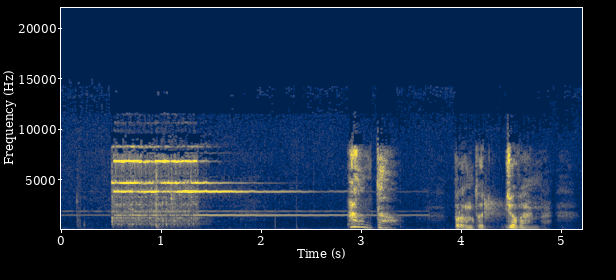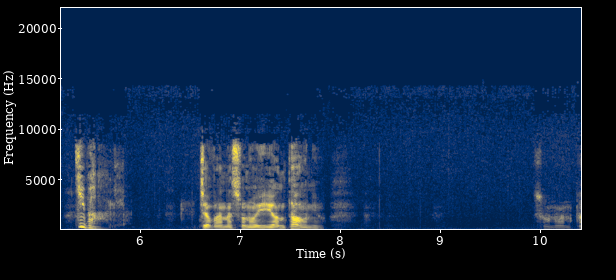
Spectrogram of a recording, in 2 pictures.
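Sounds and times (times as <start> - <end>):
telephone ringing with a trilling bell: 0.0 - 3.8
speech: 3.0 - 5.9, 6.6 - 8.1.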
